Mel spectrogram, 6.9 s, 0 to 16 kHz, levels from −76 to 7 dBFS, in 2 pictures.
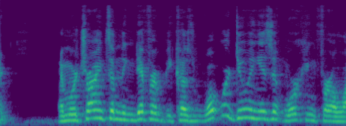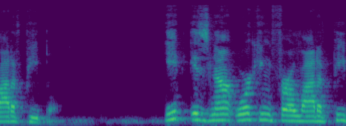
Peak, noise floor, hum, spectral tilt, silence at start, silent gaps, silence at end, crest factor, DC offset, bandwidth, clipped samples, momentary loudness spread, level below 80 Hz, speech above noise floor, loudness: -4 dBFS; -51 dBFS; none; -6 dB/octave; 0 s; none; 0 s; 16 dB; under 0.1%; 14 kHz; under 0.1%; 7 LU; -54 dBFS; 31 dB; -20 LUFS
